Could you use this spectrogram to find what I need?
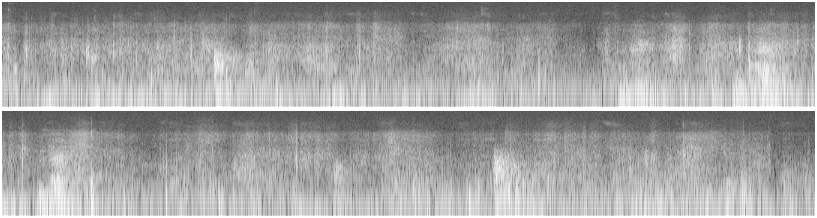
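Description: A man squeezes soapy water from a horse's tail.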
